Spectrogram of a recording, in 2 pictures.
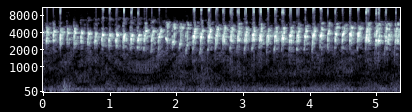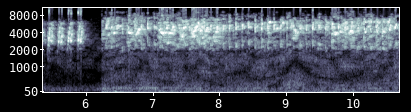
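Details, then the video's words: Lovebird song, loud and continuous: a rapid chattering trill pulsing about three times a second, a brief break, then a denser buzzy twittering stream, with low background hum. "KICAU LOVEBIRD MANTAP KERAS"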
